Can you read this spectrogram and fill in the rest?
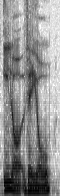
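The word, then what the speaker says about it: Ilo Veyou: Hey, apropos of delightful Europeans, this is a young lady called Camille from an album called Ilo Vio. And that is how you pronounce it.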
